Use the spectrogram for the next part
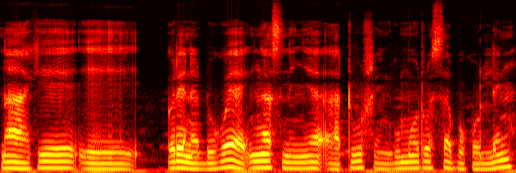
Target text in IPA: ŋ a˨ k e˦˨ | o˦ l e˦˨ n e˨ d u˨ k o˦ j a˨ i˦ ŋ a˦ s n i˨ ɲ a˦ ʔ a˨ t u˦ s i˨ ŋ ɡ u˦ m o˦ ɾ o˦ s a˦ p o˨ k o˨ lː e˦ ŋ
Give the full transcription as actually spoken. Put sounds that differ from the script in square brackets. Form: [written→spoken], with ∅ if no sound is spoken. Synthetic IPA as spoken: [ŋ→n] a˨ k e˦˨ | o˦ [l→ɾ] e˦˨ n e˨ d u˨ k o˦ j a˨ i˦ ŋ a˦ s n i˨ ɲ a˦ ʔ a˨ t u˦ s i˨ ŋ ɡ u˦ m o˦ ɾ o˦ s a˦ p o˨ k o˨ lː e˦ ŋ

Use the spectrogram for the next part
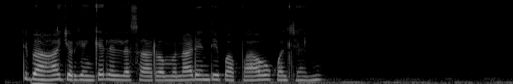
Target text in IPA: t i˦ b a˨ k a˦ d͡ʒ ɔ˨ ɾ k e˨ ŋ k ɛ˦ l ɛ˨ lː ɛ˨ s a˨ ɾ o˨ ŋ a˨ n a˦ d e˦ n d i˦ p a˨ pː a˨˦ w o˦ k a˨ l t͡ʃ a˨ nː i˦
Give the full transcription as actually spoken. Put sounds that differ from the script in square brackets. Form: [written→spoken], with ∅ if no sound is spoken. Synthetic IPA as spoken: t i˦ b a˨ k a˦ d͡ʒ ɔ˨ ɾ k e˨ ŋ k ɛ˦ l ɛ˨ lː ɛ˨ s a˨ ɾ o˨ [ŋ→m] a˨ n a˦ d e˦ n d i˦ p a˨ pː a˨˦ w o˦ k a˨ l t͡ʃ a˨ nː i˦

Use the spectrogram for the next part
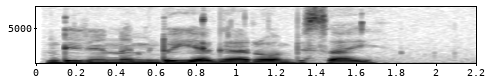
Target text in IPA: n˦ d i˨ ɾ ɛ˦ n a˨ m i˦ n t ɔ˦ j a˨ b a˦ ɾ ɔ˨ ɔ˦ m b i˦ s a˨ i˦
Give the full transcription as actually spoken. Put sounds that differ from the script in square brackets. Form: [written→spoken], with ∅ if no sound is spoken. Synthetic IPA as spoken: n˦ d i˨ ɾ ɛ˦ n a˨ m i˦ n [t→d] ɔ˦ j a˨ [b→ɡ] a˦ ɾ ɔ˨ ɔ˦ m b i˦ s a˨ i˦

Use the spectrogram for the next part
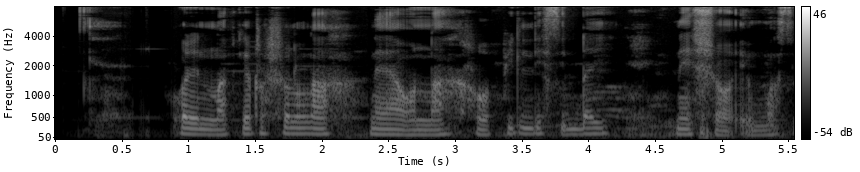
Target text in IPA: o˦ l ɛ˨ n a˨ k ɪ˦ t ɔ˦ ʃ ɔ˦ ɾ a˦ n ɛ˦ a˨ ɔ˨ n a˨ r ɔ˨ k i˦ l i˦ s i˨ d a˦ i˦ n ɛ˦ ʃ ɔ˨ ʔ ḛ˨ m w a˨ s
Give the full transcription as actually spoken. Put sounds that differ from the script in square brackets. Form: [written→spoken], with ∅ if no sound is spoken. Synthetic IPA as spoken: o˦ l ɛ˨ n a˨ k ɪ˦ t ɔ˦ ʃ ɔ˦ [ɾ→l] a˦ n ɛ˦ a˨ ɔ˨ n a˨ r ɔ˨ [k→p] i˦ l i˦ s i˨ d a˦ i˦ n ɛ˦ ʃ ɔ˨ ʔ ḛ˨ m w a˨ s

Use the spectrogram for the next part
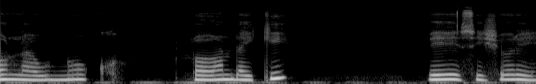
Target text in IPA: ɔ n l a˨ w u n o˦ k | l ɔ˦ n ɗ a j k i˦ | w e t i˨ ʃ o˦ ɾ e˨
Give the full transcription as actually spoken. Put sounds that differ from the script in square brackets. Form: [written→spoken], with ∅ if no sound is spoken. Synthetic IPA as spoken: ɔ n l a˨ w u n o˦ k | l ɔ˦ n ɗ a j k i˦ | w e [t→s] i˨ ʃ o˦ ɾ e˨

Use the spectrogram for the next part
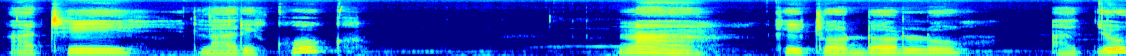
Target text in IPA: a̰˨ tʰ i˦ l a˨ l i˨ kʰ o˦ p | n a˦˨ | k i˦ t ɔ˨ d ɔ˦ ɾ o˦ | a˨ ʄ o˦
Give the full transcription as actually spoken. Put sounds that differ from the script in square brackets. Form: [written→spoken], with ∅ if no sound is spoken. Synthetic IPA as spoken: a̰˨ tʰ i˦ l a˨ [l→ɾ] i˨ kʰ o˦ [p→k] | n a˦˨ | k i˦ t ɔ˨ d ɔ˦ [ɾ→l] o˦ | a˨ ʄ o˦

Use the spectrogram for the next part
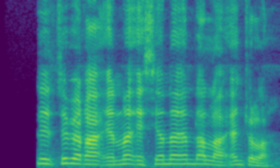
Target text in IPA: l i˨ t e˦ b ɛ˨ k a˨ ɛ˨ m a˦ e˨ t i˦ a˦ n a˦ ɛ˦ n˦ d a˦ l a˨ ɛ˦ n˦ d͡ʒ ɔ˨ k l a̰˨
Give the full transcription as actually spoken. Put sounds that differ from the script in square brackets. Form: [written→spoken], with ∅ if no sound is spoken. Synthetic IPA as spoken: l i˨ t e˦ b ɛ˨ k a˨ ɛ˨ [m→n] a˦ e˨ [t→s] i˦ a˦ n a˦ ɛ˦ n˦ d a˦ l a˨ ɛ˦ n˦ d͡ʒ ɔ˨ [k→∅] l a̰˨

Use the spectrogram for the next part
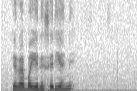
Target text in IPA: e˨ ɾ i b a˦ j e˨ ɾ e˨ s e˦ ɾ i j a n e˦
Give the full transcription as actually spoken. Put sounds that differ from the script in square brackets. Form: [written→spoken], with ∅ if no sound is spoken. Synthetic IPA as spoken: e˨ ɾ [i→a] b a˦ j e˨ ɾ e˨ s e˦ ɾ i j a n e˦

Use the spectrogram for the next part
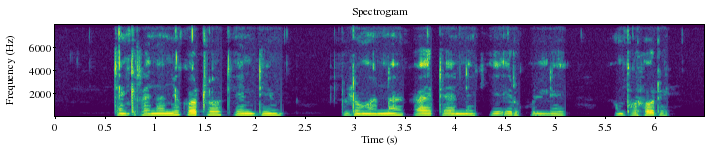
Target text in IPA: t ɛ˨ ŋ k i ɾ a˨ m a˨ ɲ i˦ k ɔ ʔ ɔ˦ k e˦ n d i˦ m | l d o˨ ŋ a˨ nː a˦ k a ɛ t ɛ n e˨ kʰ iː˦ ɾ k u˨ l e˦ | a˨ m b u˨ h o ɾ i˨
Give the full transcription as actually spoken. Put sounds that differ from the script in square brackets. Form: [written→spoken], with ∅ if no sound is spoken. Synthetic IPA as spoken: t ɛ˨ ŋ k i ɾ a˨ [m→ɲ] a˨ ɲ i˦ k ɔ [ʔ→t] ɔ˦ k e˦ n d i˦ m | l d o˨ ŋ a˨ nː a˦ k a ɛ t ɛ n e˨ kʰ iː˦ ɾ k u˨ l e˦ | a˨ m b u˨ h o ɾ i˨

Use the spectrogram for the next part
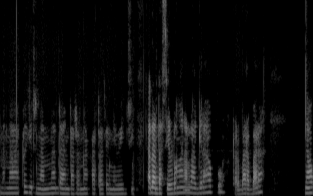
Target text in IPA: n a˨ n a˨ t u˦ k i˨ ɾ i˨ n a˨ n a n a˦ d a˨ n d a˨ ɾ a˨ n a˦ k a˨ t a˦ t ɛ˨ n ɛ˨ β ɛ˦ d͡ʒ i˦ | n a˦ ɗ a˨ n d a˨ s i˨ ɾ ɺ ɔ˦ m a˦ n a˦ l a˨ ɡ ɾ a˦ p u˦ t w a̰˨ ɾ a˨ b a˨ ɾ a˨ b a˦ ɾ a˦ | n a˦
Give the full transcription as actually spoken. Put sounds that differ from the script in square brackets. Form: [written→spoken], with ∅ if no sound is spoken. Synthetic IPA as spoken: n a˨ n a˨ t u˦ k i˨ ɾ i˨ n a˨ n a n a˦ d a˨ n d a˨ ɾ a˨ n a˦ k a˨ t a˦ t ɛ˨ n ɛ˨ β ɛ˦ d͡ʒ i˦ | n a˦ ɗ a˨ n d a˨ s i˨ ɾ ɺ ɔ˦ [m→ŋ] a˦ n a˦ l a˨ ɡ ɾ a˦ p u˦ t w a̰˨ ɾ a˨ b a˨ ɾ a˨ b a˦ ɾ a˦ | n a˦

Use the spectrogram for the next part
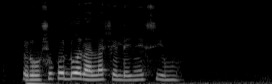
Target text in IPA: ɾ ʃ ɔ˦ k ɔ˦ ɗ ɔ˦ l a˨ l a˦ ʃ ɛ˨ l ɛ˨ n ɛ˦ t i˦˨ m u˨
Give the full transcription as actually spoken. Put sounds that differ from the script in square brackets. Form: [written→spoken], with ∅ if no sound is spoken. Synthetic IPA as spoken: ɾ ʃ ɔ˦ k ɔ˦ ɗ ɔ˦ l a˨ l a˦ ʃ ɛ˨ l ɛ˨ [n→ɲ] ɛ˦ [t→s] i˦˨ m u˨

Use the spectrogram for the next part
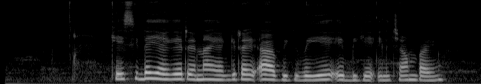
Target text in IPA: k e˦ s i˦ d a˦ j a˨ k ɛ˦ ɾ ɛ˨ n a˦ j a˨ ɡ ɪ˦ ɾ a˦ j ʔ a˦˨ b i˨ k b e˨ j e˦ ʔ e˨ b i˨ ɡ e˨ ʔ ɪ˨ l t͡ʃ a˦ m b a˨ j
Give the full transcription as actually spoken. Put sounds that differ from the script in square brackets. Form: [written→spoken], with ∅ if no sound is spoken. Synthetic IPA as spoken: k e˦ s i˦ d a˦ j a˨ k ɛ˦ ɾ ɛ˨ n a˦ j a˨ ɡ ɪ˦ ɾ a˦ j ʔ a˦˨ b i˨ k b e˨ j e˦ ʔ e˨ b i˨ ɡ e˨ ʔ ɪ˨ l t͡ʃ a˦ m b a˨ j

